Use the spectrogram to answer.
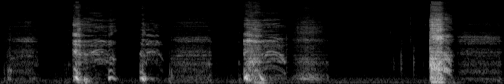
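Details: Cough with wheeze, linked to tree pollen and mold spores: several harsh hacking coughs with wheezy, whistling breaths drawn in between.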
